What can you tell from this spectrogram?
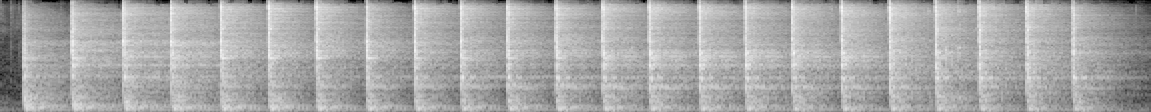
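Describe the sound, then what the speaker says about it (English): A hammer taps a seized rear brake carrier on a Vauxhall Mokka, striking metal about twice a second in a loud, even, ringing series with no talk. "You're going to get your hammer and tap this."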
